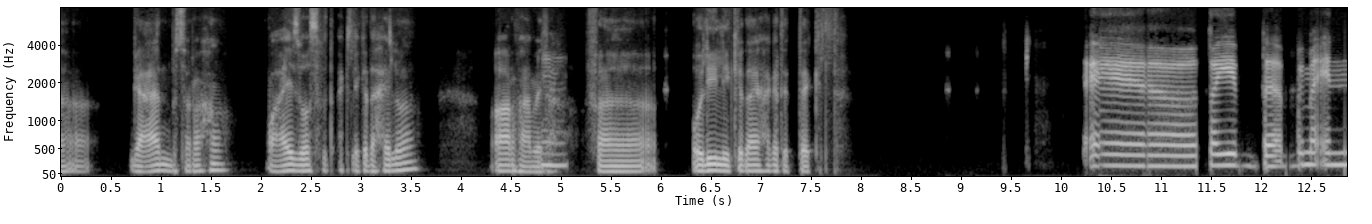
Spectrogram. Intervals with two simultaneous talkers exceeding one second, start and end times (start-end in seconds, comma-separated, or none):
none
